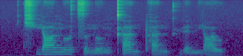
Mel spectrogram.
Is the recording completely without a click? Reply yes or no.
yes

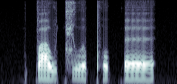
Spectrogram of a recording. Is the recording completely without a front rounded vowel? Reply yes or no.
yes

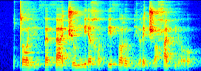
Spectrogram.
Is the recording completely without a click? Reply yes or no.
yes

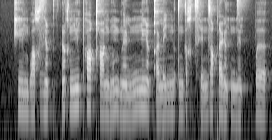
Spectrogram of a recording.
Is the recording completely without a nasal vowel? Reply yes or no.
no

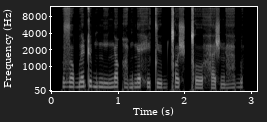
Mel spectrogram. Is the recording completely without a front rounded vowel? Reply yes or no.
no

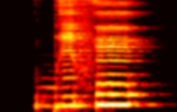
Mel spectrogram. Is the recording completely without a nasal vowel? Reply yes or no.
no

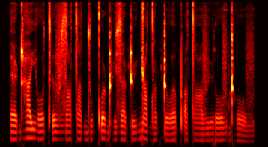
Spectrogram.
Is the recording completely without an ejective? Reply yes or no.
no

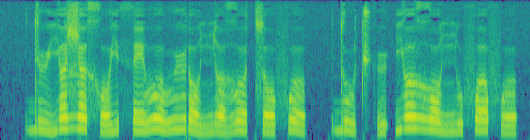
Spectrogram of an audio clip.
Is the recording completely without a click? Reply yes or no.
yes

